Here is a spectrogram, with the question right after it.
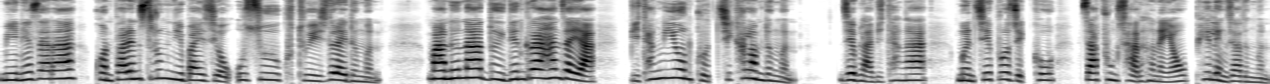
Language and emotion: Bodo, fearful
